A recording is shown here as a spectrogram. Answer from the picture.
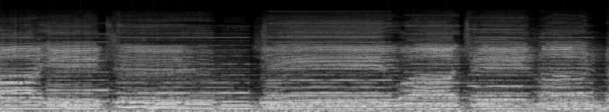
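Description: A small male church choir singing together, holding chant-like notes that move from one to the next in a steady line.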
